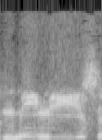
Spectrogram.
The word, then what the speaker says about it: meme: M-E-M-E-S, and human susceptibility to religious memes in particular might work to explain how religion might spread like a, quote, mind virus across societies. Like a mind virus. The term meme rhymes with dream.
